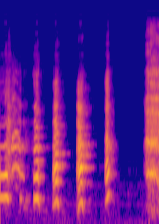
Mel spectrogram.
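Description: A person laughing in a run of about five short bursts that trail off near the end.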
